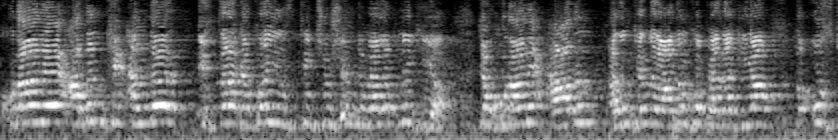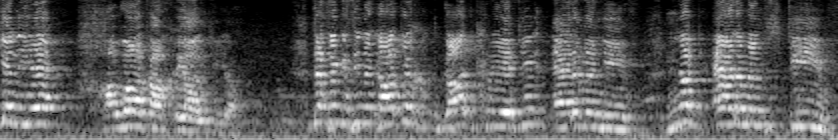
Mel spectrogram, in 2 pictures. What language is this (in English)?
Urdu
